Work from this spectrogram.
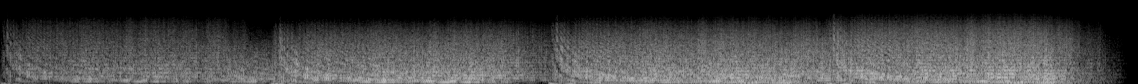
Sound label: ALIEN TENSE; eShop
